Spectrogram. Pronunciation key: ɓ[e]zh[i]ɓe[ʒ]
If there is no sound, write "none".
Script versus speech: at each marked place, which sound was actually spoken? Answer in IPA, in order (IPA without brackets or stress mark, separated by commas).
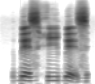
e, i, z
